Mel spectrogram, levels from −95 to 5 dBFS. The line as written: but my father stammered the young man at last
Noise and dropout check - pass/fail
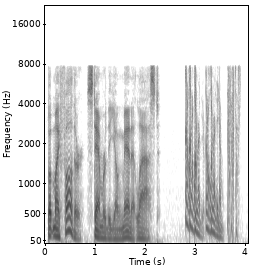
fail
